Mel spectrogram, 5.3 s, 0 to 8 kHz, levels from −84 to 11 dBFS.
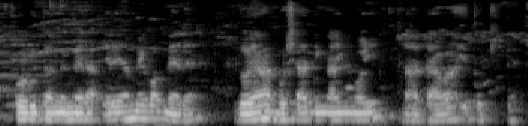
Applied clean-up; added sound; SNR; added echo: classical method WPE with log-MMSE.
